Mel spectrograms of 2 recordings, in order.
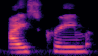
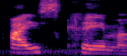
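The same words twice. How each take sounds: First: Said in the usual way. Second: Ice creme with a long ee vowel, creem; regional pronunciation. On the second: Shown as a demonstration. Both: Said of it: "We pronounce it ice creme".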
